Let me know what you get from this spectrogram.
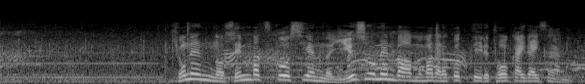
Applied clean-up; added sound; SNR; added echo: none; Wind instrument, woodwind instrument; 15 dB; none.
